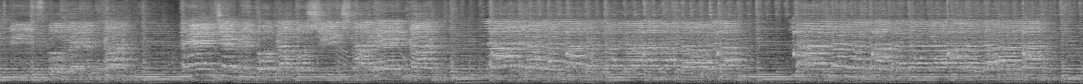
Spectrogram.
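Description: A youth choir of girls and boys singing a song together to acoustic guitar accompaniment. The singing is steady, with brief breaks between phrases roughly every four to five seconds.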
